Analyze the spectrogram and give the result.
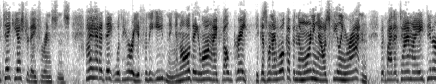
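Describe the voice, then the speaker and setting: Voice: mid-range voice, sharp tone. An actor playing an earnest, lovesick teenage schoolboy who gushes naively in a 1940s radio sitcom. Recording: muffled old radio recording, faint noise.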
